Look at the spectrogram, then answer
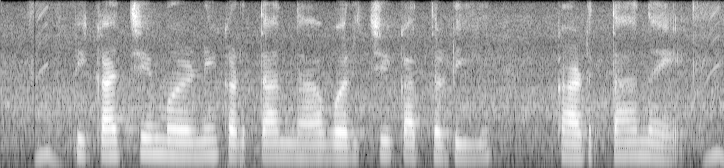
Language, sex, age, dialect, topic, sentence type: Marathi, female, 18-24, Southern Konkan, agriculture, statement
